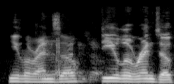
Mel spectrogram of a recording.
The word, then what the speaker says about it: DiLorenzo: DiLorenzo, thank you.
